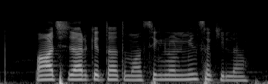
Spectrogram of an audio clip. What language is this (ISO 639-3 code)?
mag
